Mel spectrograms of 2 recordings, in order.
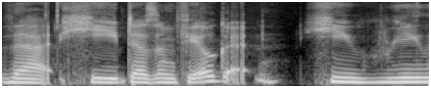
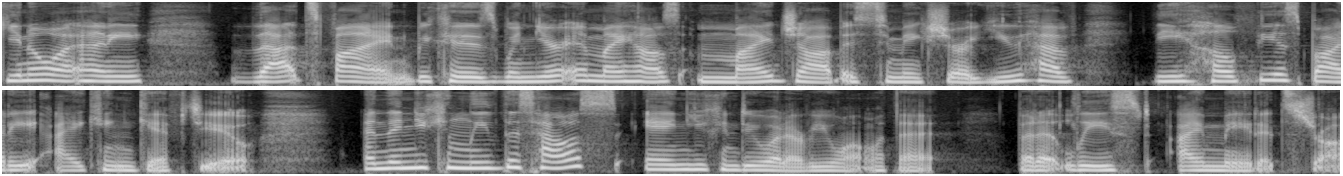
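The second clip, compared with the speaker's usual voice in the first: ordinary talk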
